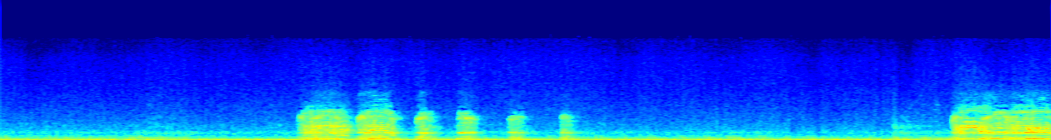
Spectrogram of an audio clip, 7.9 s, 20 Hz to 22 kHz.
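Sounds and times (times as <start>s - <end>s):
low-pitched background rumble: 0.0s - 7.8s
northern subspecies Buller's albatross harsh nasal calls: 2.2s - 4.4s, 7.1s - 7.8s.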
